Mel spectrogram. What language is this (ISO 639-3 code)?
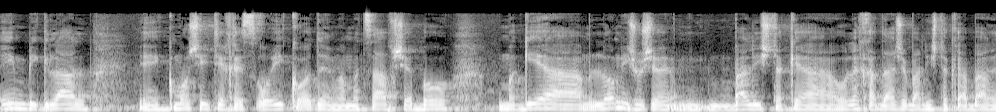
heb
